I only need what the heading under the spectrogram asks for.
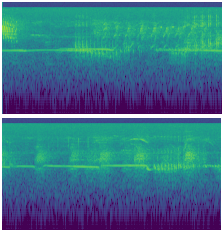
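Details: Sunbittern calls as drawn-out, even whistled notes, several in a row, each lasting about a second or more, with other birds chirping and calling around them.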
